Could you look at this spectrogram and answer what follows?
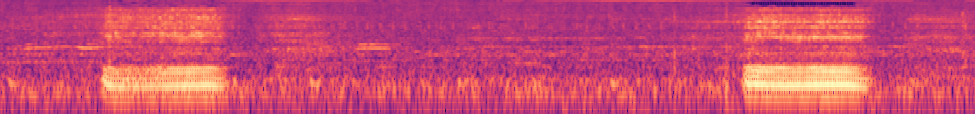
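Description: Two low, rumbling snores about three seconds apart over steady room noise; regular snoring during sleep.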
